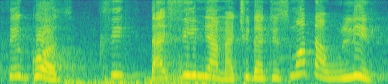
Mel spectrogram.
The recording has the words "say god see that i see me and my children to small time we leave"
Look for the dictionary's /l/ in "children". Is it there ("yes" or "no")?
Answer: no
